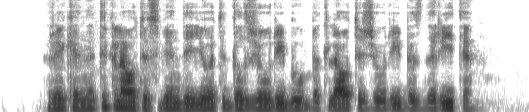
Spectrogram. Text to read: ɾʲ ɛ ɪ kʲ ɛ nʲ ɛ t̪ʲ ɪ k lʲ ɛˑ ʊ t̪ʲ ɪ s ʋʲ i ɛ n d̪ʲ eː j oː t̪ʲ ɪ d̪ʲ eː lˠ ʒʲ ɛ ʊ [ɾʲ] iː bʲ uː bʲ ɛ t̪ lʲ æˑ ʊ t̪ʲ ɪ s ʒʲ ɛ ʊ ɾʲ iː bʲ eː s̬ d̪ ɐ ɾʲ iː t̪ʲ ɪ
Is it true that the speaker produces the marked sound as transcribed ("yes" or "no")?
yes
